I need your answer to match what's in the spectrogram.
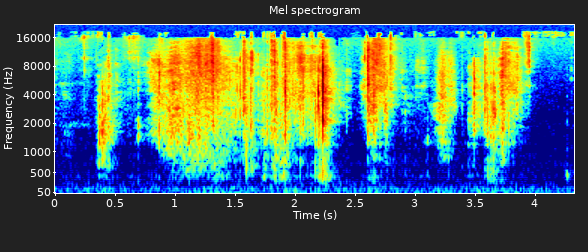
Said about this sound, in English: Turning pages.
